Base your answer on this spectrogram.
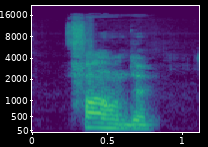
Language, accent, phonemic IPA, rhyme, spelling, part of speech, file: French, Canada, /fɑ̃d/, -ɑ̃d, fendent, verb, LL-Q150 (fra)-fendent.wav
- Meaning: third-person plural present indicative/subjunctive of fendre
